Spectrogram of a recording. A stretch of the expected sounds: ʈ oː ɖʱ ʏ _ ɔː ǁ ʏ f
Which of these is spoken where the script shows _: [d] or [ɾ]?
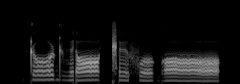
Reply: ɾ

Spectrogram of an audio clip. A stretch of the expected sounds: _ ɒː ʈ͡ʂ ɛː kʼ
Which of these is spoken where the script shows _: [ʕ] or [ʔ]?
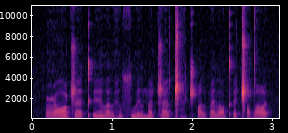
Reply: ʕ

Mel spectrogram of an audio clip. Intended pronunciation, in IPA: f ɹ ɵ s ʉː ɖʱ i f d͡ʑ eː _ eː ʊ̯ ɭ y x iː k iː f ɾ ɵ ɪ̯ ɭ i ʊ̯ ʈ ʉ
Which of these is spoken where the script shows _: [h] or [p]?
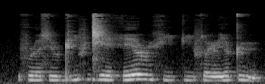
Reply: h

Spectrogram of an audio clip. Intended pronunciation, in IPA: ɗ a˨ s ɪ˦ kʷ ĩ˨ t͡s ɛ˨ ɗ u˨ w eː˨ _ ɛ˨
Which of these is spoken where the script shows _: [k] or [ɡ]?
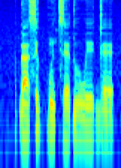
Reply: ɡ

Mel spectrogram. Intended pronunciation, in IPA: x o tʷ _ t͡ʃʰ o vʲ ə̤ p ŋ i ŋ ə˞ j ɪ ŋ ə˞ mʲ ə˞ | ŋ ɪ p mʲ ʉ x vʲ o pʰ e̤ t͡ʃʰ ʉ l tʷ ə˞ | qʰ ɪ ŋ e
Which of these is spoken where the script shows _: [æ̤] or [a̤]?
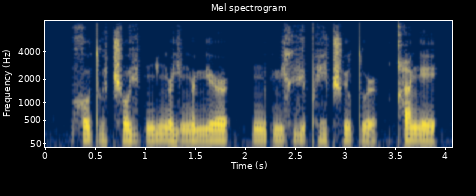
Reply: æ̤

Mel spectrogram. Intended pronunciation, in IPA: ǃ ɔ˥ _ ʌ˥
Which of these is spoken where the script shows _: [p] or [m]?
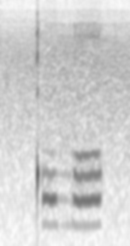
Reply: m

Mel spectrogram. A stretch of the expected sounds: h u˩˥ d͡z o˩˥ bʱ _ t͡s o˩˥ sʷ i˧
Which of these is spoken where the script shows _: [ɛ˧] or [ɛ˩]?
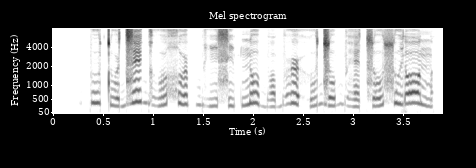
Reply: ɛ˩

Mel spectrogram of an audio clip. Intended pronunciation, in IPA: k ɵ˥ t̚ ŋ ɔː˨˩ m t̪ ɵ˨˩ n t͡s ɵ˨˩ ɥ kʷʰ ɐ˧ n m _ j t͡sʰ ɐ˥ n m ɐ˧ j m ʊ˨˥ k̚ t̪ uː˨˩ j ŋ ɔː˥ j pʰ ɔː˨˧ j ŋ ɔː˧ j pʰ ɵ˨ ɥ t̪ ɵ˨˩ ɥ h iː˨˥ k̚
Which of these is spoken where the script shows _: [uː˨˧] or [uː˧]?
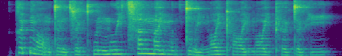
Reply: uː˧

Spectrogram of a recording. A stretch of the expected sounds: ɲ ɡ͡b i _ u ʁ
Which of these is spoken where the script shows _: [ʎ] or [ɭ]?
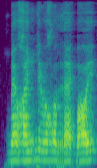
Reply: ɭ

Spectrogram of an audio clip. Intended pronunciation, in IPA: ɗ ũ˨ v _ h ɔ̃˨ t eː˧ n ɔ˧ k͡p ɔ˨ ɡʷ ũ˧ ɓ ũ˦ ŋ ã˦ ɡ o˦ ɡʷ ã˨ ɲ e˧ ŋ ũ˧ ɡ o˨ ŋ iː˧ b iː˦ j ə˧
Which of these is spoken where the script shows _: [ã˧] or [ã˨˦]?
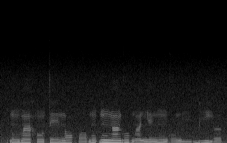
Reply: ã˧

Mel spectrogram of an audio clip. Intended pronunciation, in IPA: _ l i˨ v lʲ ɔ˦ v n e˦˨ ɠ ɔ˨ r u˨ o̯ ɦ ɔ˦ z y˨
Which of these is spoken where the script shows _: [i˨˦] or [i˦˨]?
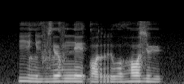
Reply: i˦˨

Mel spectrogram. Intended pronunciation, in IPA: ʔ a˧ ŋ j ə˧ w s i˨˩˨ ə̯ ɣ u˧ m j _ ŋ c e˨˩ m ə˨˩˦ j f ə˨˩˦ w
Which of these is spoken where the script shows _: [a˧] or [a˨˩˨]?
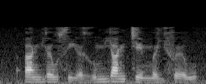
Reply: a˧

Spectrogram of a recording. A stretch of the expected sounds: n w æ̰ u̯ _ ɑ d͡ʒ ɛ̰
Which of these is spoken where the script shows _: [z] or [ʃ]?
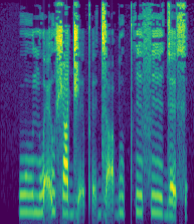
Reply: ʃ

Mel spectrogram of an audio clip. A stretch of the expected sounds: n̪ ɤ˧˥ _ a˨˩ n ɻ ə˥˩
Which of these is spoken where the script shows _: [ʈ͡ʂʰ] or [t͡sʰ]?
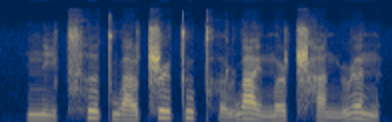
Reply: ʈ͡ʂʰ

